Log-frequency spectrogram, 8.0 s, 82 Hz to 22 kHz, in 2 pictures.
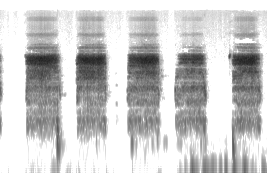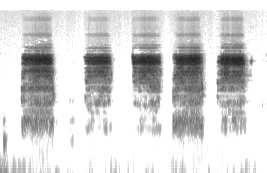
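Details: Owl nest at 3:53 AM, March 25, 2012, an adult staying in to tear up rabbit for the young; ten rough, wheezing bursts in quick succession, with a faint low rumble partway through.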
